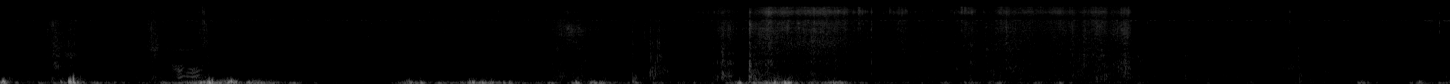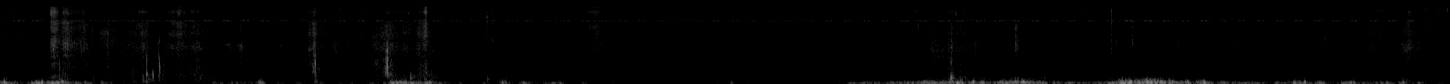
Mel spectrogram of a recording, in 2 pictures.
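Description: Leaves and vines rustle as hands pull through plants.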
